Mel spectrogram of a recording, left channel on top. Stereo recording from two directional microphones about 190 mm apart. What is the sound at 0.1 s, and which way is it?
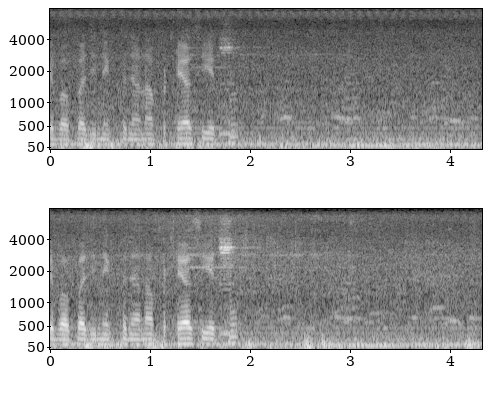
Speech, 20° right (ahead or behind).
